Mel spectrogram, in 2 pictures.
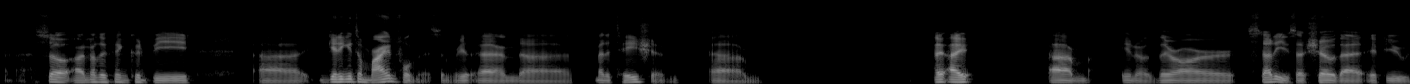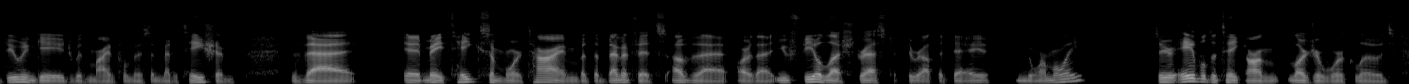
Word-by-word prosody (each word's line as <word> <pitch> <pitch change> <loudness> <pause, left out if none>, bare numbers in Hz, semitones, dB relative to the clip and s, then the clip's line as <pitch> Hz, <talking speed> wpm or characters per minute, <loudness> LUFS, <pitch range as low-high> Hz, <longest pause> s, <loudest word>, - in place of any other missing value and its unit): Uh, - - -20 0.2
so 110 -3 +1
another 110 +2 +1
thing 105 -2 -4
could 100 -1 -4
be, 90 -1 0 0.7
uh, 80 -1 -4 0.3
getting 120 +1 +5
into 125 0 +2
mindfulness 105 - +2
and - - -9
re 90 +1 -3
and, 80 -1 -1
uh, 80 -1 -5 0.3
meditation, 100 +5 -2 0.5
um 80 -3 -5 1.8
I 115 0 +7 0.8
I 95 -1 +4
um, 85 0 -5 0.3
you 95 - -5
know, 80 -3 -6
there 95 -1 0
are 85 -1 -2
studies 105 -6 +1
that 85 -3 -1
show 95 -2 +3
that, 80 -1 +1
if 85 +1 -6
you 85 -2 -4
do 110 +2 +3
engage 85 -6 0
with 80 0 -7
mindfulness 80 0 -5
and 80 0 -8
meditation, 80 -1 -2 0.6
that 80 -1 +5 0.5
it 100 -2 +3
may 100 -1 +5
take 115 +5 -1
some 95 -6 -2
more 80 -3 -3
time, 95 -6 +3
but - - -6
the - - -3
benefits - - 0
of 95 0 +1
that, 75 -3 -1
are 80 -1 -1
that, 75 0 -3
you 95 0 -1
feel 115 +4 +3
less 95 -1 +3
stressed - - -1
throughout 80 -4 -3
the - - -9
day, 85 +1 -4 0.3
normally. 90 - -3 0.7
So 105 - -1
you're 105 0 +5
able 135 +2 +7
to 100 - 0
take 95 -4 0
on 85 -1 +2
larger 90 -2 +1
workloads. 75 -1 -6
90 Hz, 140 wpm, -37 LUFS, 80-100 Hz, 1.8 s, I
